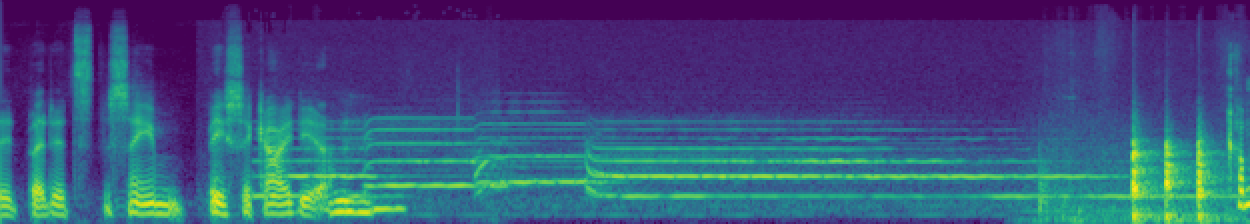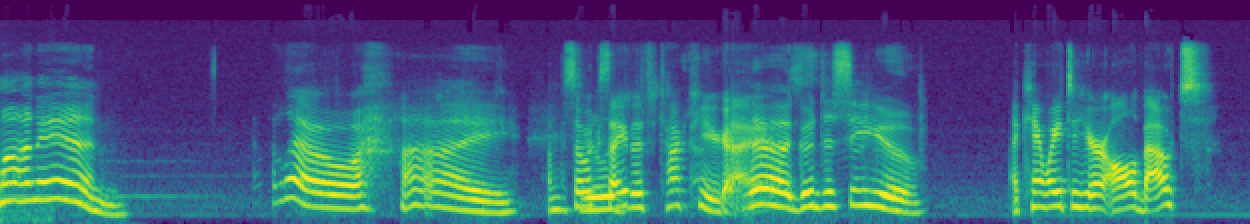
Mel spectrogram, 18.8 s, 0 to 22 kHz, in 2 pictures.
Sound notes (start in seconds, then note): 7.8 knocking on door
